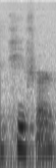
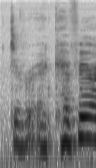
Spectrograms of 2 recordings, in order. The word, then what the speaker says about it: kefir: America about milk kefir I always really see Kieffer okay kefir is the proper way to say it okay anyway it wasn't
